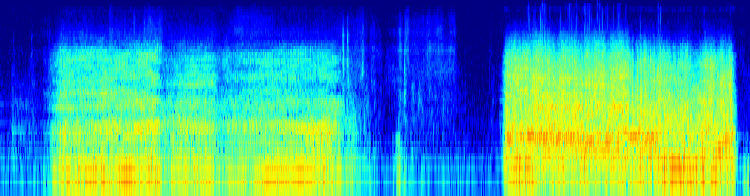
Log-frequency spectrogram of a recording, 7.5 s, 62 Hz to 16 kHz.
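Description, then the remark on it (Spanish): Two long, loud, rumbling roars of a giant ape, a designed sound effect created in 1933, the first lasting about three seconds and the second about two, separated by a brief pause, harsh and booming with nothing else around them. “vamos a empezar por los fantásticos y asustadizos rugidos de King Kong”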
